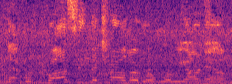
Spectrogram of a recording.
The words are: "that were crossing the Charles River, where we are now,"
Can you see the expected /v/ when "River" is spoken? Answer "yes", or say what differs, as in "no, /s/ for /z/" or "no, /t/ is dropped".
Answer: no, /v/ is dropped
